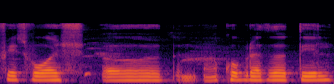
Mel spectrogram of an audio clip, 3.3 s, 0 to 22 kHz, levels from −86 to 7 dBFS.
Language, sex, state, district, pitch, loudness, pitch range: Marathi, male, Maharashtra, Pune, 140 Hz, -28 LUFS, 135-145 Hz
